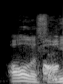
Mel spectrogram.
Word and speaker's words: Olesen: O-L-E-E-S. How you pronounce that? – Olesen, Thorbjørn Olesen. – Yes. – Yeah. So we'll call him Olsen.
